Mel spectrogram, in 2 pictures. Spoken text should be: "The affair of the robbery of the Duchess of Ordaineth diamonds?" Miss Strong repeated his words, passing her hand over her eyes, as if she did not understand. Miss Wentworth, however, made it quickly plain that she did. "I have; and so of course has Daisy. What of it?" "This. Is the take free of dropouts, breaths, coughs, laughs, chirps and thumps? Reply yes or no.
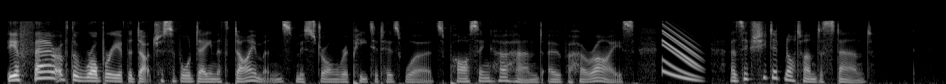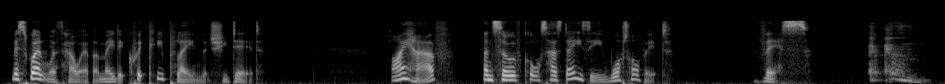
no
